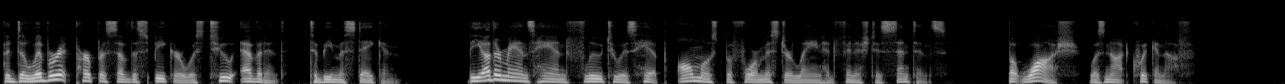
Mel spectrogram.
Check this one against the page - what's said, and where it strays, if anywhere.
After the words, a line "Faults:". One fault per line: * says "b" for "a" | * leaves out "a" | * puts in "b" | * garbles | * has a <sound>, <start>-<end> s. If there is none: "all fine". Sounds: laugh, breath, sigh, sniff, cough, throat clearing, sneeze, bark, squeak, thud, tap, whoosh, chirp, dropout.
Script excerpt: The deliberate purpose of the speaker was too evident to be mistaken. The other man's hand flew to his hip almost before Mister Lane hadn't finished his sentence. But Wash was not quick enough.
The deliberate purpose of the speaker was too evident to be mistaken. The other man's hand flew to his hip almost before Mister Lane had finished his sentence. But Wash was not quick enough.
Faults:
* says "had" for "hadn't"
